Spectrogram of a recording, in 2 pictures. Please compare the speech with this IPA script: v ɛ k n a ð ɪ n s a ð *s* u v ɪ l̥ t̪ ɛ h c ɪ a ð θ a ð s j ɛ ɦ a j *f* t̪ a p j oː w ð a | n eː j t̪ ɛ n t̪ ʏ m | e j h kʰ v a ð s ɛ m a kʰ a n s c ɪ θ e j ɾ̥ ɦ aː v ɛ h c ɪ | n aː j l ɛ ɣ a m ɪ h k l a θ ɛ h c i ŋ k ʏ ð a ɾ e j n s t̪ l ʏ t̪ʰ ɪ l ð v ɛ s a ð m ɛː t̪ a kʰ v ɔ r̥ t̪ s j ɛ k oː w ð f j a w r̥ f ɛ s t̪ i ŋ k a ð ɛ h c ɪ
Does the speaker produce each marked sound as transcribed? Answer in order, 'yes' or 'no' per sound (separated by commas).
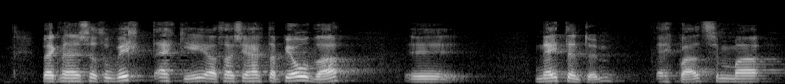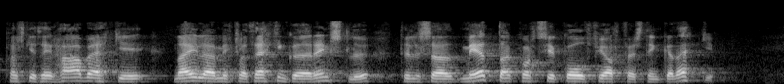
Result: no, no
